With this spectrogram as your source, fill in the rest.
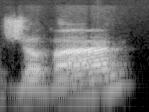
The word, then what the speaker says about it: Jovan: They were like, how do you pronounce your name? I'm like, I pronounce it Jovan.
